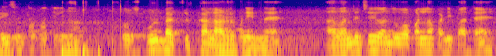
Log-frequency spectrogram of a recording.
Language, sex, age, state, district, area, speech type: Tamil, male, 18-30, Tamil Nadu, Ariyalur, rural, spontaneous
